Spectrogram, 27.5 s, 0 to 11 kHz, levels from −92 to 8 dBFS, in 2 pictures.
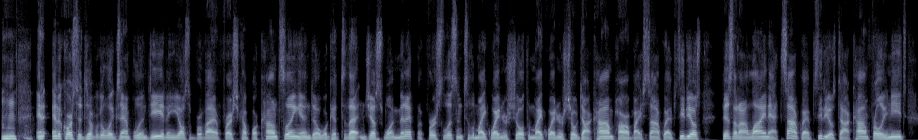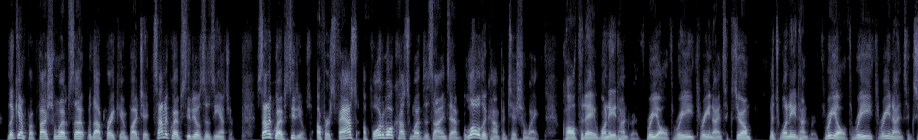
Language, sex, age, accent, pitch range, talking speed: English, male, 50-69, American, 120-155 Hz, 190 wpm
